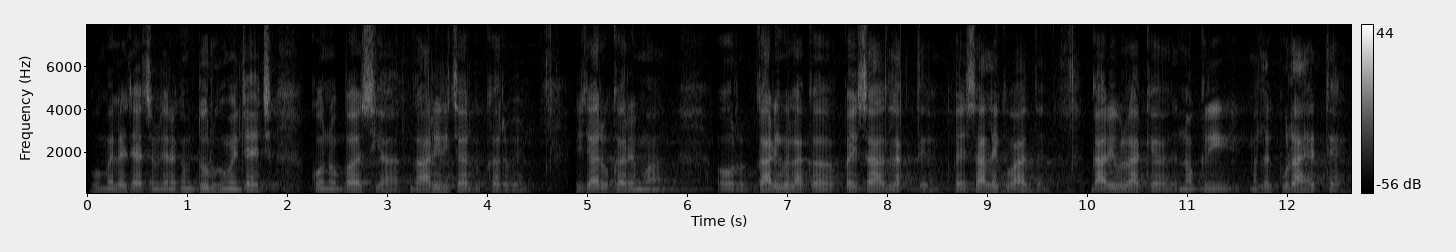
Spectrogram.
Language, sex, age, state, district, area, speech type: Maithili, male, 18-30, Bihar, Supaul, rural, spontaneous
